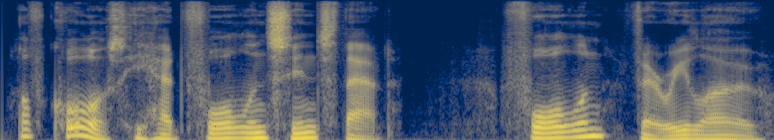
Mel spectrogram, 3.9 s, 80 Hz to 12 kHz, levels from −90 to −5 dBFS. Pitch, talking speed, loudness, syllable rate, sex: 120 Hz, 140 wpm, -15 LUFS, 4.9 syllables/s, male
